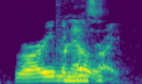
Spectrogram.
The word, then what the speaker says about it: McIlroy: Rory McIlroy.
